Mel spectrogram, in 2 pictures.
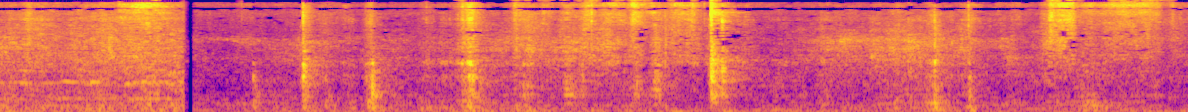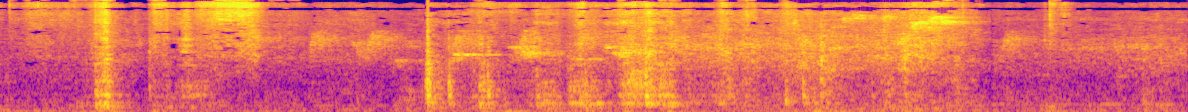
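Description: Hands handling an amplifier's metal case and plugging RCA cable plugs into its rear input jacks: scattered clicks and knocks with short rubbing and scraping, busiest a little past the middle. A steady noise in the first second stops suddenly about a second in.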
